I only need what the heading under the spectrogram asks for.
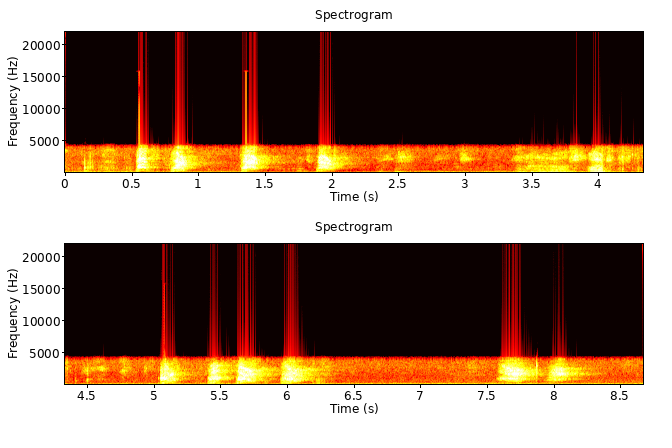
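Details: Four dogs, Sebastian, Napolean, Apollo and Zeus, playing and running off energy in a back yard on a January morning; short sharp barks in irregular bursts, some paired, with a low growly stretch in the middle and a steady low hum beneath.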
